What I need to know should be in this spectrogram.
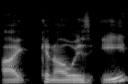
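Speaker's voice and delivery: put-on robotic voice with a slight German accent. Imitating a game character saying its catchphrase: slight German accent robot voice. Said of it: "a slight German accent in this robo voice form".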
